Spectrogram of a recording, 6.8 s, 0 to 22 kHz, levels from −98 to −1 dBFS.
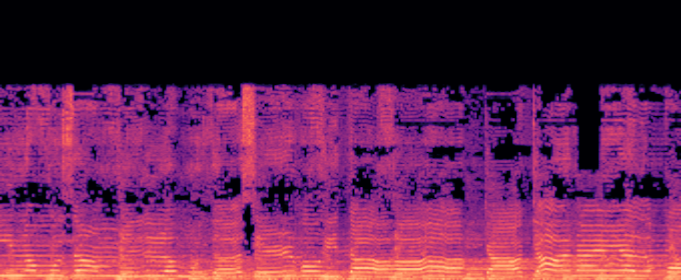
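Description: Two short bursts of damaged data in a compressed stream interrupt the audio, from 2.42 to 2.47 s and from 5.76 to 5.79 s. Corrupted bytes made the decoder misread frames and lose sync until it found the next valid header.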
